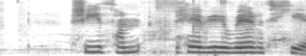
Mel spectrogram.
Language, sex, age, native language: Icelandic, female, 9, Icelandic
